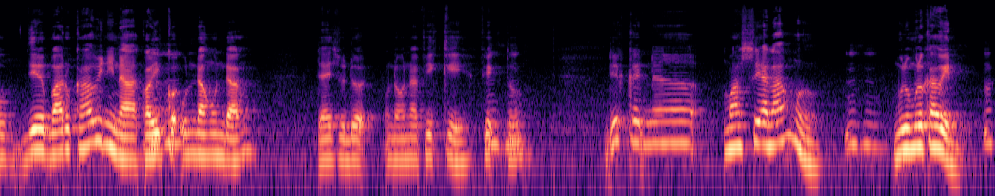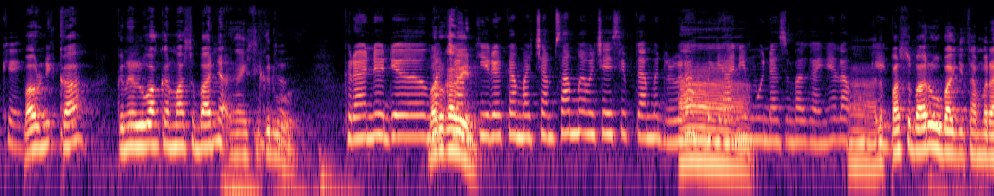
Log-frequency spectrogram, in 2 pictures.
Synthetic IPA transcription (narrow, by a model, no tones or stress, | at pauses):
diəbaɾukawɪninakaloikʊt̪̚undaŋundaŋ | daisudʊt̪̚undaŋundaŋfikɪfɪk̚t̪u | diəkənə̃ | masəjaŋlamə̃ | muləmuləkawɪnokebaɾunika | kənə̃luaŋkanmasəbaɲak̚dəŋanist̪ikəduə̰kəɾanə̃diəmbaɾukawaɪnkiɾəkanmat͡ʃamsaməmat͡ʃamist̪ɾipət̪amə̃dəɾulabaɡiɦanĩmudansəbaɡajɲalamulənpast̪ubaɾubaɡit̪ambəɾa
